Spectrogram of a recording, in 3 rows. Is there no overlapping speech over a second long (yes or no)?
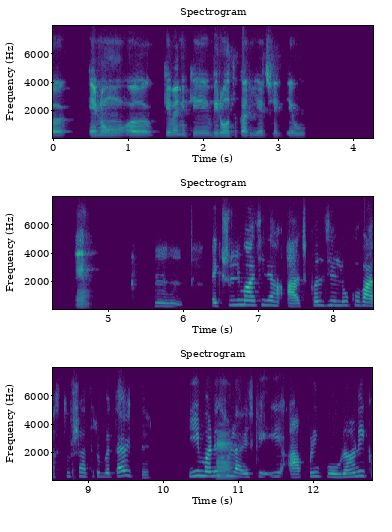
yes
